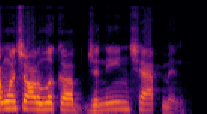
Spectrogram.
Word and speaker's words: Janine: Everybody, I want y'all to look up Janine Chapman. With a J. It's like, Billie Jean. It's spelled like Jean and then EAN again.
